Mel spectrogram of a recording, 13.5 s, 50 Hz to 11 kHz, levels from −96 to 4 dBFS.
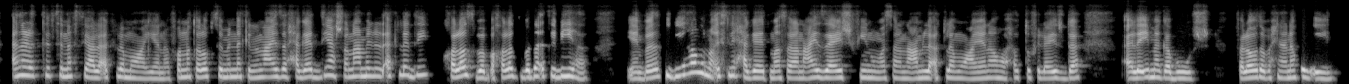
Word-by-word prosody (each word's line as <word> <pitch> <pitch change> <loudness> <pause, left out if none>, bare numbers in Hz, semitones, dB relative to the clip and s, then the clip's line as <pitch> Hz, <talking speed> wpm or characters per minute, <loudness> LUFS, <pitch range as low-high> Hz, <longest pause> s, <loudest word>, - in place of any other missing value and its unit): أنا 310 +1 +2
رتّبت 295 0 -4
نفْسي 275 -1 -2
على 230 -2 +2
أكْلة 265 - -2
معيّنة، 210 -3 -3
فأنا 245 +5 -2
طلبت 265 +1 0
منك 260 0 0
إن 235 - -4
أنا 255 +1 -1
عايزة 265 +1 +1
الحاجات 250 0 0
دي 295 +7 -3
عشان 270 -3 -2
أعمل 280 0 +1
الأكلة 295 +4 -2
دي، 320 +4 -3
خلاص، 290 +5 +3
بابقى 230 -2 +2
خلاص 265 +3 +3
بدأت 265 +3 +2
بيها، 260 -7 +2 0.4
يعني 205 - -1
بدأت 245 +5 +2
بيها 315 +7 +3
وناقص 295 -2 +1
لي 295 - +1
حاجات، 230 -3 +1
مثلًا 220 -1 -1
عايزة 235 +1 +2
عيش 230 0 +1
فينو، 235 -2 -3
مثلًا 220 -1 -5
عاملة 225 +2 +1
أكْلة 240 -2 -3
معيّنة 215 +1 -3
وهاحطه 235 +2 -6
في 235 - -16
العيش 220 0 0
ده، 225 +3 -2 0.5
ألاقيه 225 +3 +5
ما 250 - +2
جابوش، 215 -2 -1 0.2
فاللي 220 +2 +3
هو 240 - +5
طَب 240 -2 +2
إحنا 225 -1 -5
هناكل 240 +2 +2
إيه، 205 0 -1
240 Hz, 220 wpm, -23 LUFS, 225-270 Hz, 0.5 s, ألاقيه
